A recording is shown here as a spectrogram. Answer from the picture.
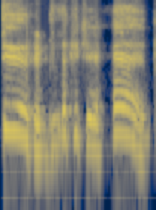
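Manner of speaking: high and loud, stunned at the wound; shocked friends. Retold or imitated. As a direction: blurt it out in alarm. Friends seeing his injured head.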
